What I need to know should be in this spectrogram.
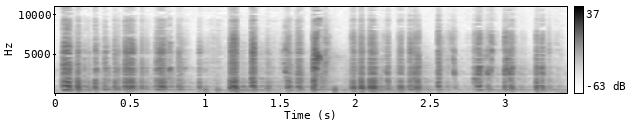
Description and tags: unicel frotado rápidamente con plástico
